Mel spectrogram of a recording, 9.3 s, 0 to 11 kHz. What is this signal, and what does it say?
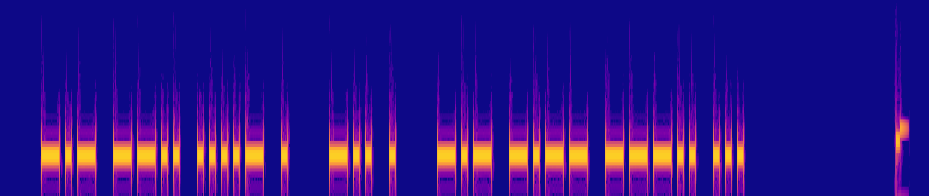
Morse code, heard as a keyed tone, about 20 wpm, 700 Hz. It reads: KZ4E DE KY8S
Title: USA Callsign DE Callsign - 4 Characters - 20wpm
